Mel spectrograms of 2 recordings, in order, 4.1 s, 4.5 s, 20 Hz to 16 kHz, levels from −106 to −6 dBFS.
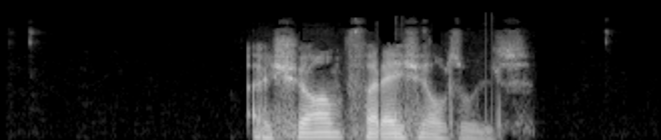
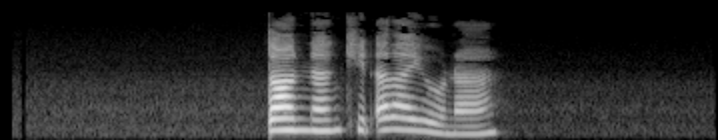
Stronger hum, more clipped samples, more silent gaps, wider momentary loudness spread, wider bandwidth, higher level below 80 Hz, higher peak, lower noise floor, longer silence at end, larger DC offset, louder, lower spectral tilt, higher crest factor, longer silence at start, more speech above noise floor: neither; neither; neither; about the same, 17 LU vs 15 LU; about the same, 9.4 kHz vs 9.8 kHz; first, -56 dBFS vs under -90 dBFS; second, -10 dBFS vs -4 dBFS; first, under -90 dBFS vs -74 dBFS; second, 0.85 s vs 1.4 s; neither; second, -28 LUFS vs -25 LUFS; first, -6 dB/octave vs -4.5 dB/octave; about the same, 22 dB vs 24 dB; about the same, 1.6 s vs 1.7 s; first, over 62 dB vs 49 dB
